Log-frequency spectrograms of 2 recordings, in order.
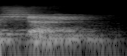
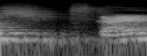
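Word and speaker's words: scion: इसका जो प्रोनाउंसिएशन है वो स्काइ नहीं होता। शाइन होता है और शाइन जो मतलब एक तरह से सूरज की किरणें हैं।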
